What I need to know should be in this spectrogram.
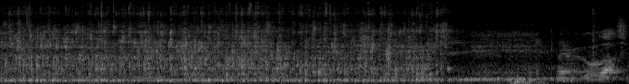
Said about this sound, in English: I'll just add the rest of the water.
